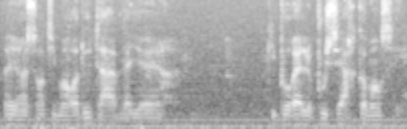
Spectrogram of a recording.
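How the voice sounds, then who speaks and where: An actor playing a gruff, brooding, stubborn French police commissioner in a 1980s radio drama. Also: male voice, a bass voice, steady tone, a little fast. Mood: grave. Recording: noisy old radio broadcast recording.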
